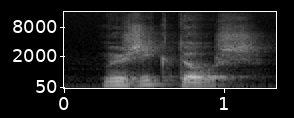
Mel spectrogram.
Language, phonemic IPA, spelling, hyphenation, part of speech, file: Dutch, /myˈzikˌdoːs/, muziekdoos, mu‧ziek‧doos, noun, Nl-muziekdoos.ogg
- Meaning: musical box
